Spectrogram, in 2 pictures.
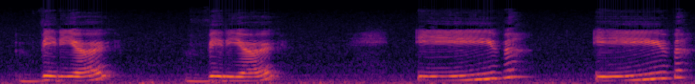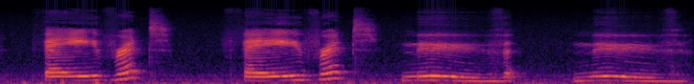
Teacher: you'll feel the vibration between the teeth and your lip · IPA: /v/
